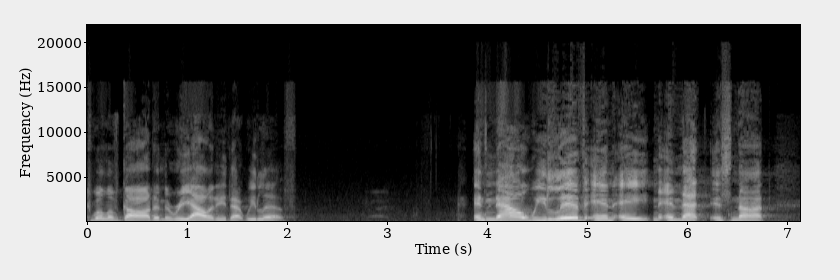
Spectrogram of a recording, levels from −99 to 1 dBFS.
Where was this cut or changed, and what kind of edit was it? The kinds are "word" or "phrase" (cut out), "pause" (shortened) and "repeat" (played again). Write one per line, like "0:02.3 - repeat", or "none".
0:04.0 - word
0:05.7 - word
0:06.2 - word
